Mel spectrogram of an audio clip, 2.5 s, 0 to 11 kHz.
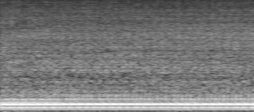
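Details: V2 generator/cogeneration unit with a heat exchanger, test run after many changes, fuel setting raised to the fourth position to cure fuel starvation, no electrical load: even, steady drone at constant speed, no knocks, misses or hunting; running smooth and healthy.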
